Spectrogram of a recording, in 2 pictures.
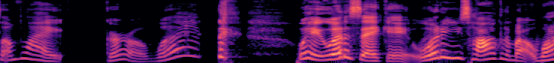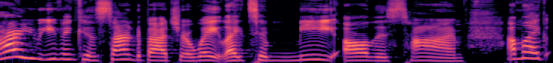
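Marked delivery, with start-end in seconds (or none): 0.7-5.2 louder, higher, fast disbelief; shocked disbelief. Retold or imitated. Mother to daughter worried about weight, shocked and fast. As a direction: blurt it out, shocked and baffled.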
